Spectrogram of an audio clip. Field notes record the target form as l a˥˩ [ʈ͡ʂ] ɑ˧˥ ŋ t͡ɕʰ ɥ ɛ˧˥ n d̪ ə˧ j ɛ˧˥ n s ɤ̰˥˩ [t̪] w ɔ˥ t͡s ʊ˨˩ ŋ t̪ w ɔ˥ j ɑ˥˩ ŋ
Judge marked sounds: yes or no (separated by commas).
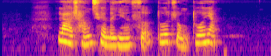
no, yes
